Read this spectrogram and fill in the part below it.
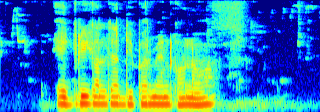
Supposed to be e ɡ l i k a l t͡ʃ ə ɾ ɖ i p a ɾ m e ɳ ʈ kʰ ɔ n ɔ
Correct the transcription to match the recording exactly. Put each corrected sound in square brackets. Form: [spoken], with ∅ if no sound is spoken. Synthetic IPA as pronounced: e ɡ [ɾ] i k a l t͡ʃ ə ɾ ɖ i p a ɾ m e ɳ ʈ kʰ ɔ n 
